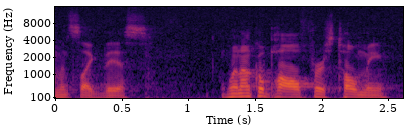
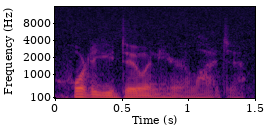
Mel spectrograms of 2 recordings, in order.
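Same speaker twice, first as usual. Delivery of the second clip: much softer, lower, almost gone; the still small voice asking Elijah; low whisper of God; 6 semitones lower, 7 dB quieter than usual. Acted. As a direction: let God's voice barely reach the ear. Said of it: "the sound of a low whisper".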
